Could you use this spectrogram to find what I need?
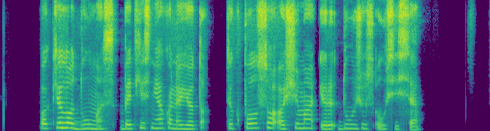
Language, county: Lithuanian, Klaipėda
